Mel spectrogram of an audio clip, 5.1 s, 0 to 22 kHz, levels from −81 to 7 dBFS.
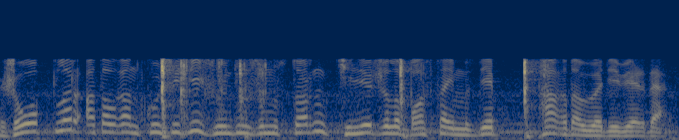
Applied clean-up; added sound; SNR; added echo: none; Computer keyboard; 2 dB; none.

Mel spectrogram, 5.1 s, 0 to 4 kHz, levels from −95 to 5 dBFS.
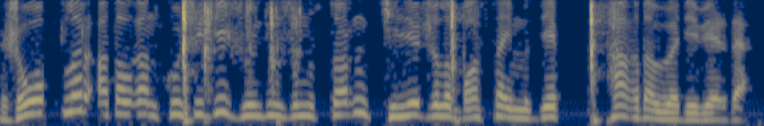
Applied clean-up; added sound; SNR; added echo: classical method spectral subtraction.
